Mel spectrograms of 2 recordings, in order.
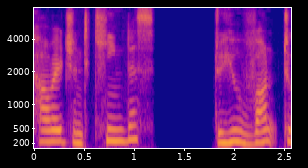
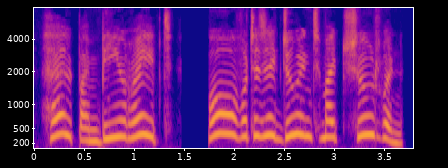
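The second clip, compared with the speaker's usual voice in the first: higher, hammed-up cry for help; mock shrieking woman; 8 semitones higher, 3 dB louder than usual. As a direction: parody a helpless woman screaming. Mocking women's cries of distress.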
